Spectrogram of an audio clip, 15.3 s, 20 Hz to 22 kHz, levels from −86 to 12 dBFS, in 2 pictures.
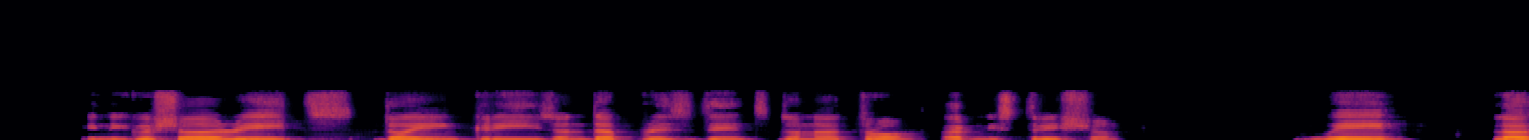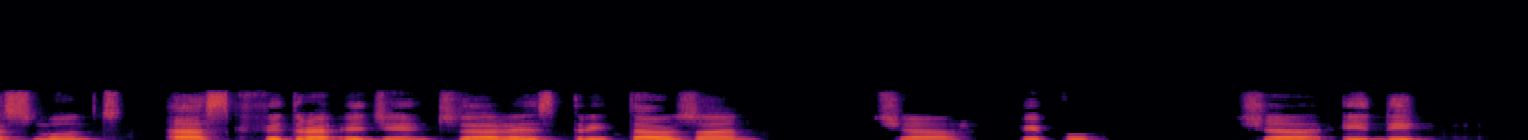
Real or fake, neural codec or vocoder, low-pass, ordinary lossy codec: fake; codec, 16 kHz, 1 kbps, X-Codec, WavLM features, trained on Multilingual LibriSpeech; none; none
